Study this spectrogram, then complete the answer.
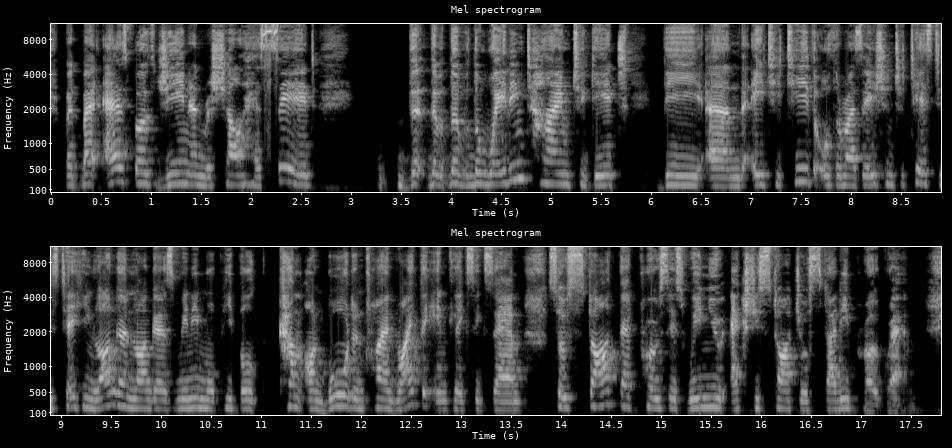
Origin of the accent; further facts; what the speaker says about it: South Africa; South Africa, my home country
